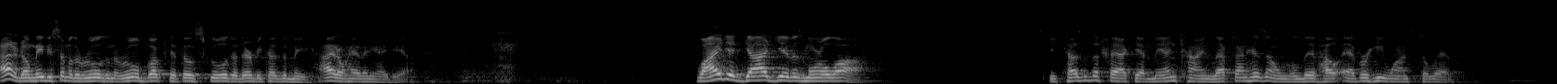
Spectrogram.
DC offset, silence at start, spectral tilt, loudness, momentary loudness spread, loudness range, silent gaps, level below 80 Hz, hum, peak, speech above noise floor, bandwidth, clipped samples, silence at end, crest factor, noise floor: under 0.1%; 0 s; -8.5 dB/octave; -32 LUFS; 16 LU; 8 LU; none; -84 dBFS; none; -14 dBFS; over 58 dB; 8.6 kHz; under 0.1%; 1.05 s; 20 dB; under -90 dBFS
